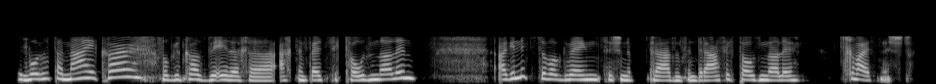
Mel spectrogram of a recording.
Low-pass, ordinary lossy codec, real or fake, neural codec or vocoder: 3.6 kHz; none; fake; codec, 24 kHz, 3.1 kbps, DualCodec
